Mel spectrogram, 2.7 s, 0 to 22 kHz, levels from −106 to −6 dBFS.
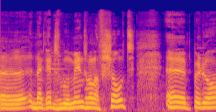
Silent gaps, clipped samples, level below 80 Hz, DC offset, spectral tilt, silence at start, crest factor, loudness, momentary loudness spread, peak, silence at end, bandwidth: none; under 0.1%; -54 dBFS; under 0.1%; -6 dB/octave; 0 s; 12 dB; -21 LUFS; 7 LU; -10 dBFS; 0 s; 15 kHz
